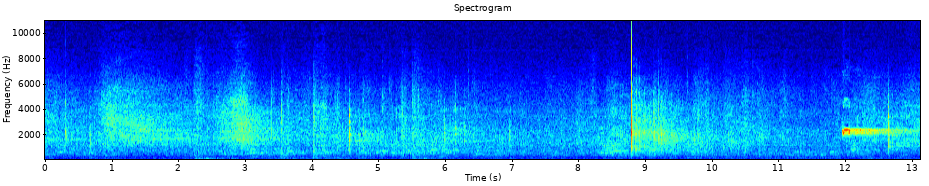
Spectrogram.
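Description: Ice skates scrape and hiss across the ice in a large echoing arena.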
